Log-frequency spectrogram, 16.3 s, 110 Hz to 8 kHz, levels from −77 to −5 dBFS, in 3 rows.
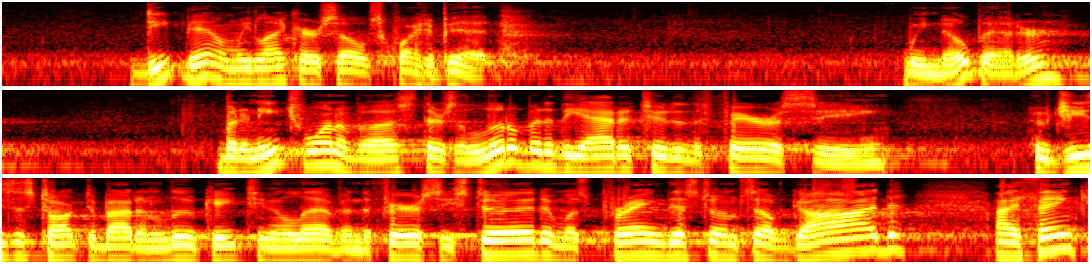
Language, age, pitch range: English, 50-69, 140-200 Hz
